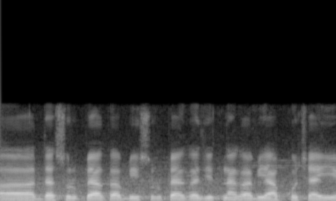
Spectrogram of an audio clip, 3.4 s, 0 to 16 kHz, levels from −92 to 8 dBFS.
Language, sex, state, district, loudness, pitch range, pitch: Hindi, male, Bihar, Katihar, -15 LUFS, 110-125 Hz, 120 Hz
